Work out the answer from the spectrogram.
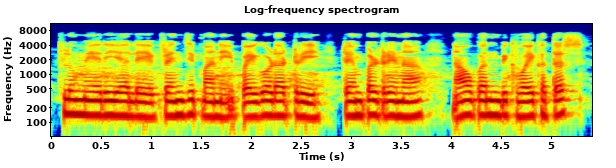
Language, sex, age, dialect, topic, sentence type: Marathi, male, 18-24, Northern Konkan, agriculture, statement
